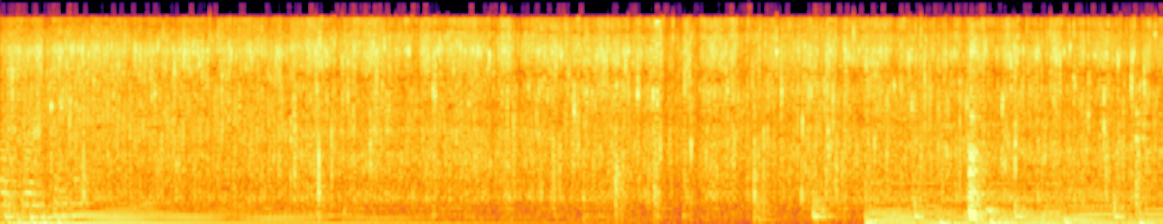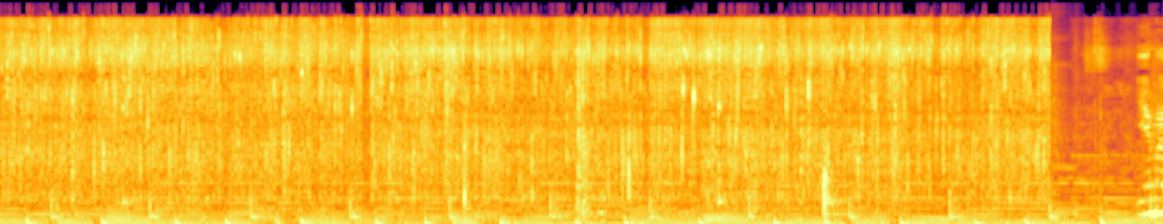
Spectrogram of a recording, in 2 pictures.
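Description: Fish fillets coated in masala fry in hot oil in a pan, a steady loud sizzle running throughout with occasional stirring noises, faint talk in the background.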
